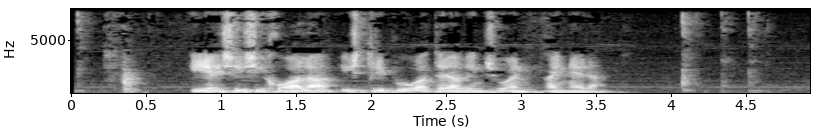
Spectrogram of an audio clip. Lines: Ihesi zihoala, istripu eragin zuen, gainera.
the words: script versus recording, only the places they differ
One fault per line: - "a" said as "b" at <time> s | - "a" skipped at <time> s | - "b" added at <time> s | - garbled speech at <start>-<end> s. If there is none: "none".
- "bat" added at 2.4 s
